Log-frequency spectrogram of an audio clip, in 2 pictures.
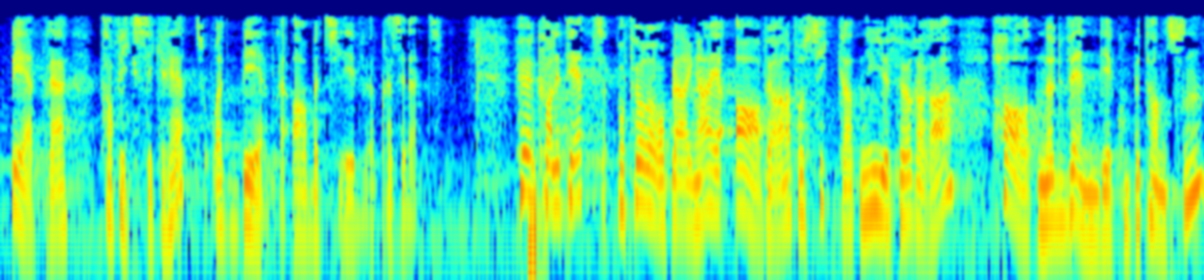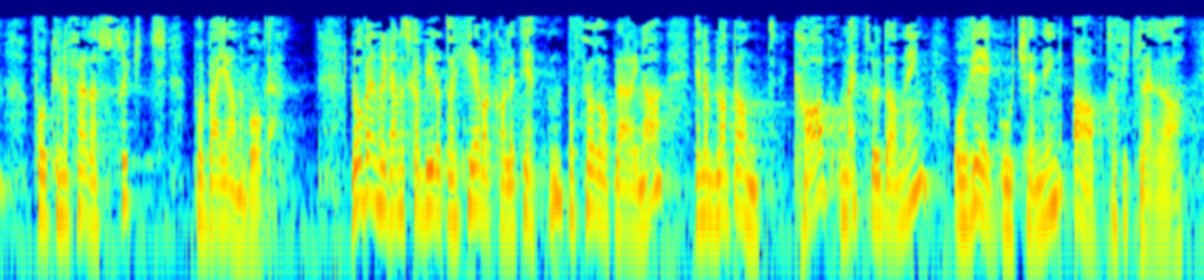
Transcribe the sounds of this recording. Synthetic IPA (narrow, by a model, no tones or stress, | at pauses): b̥eːd̪ɾət̪ʰɾɑfɪksɪkəɾheːt̪ʰɔɛt̪beːd̪ʁə̰ʔɑɾbæɪd̪slḭːʋpʰʁɛ̰sɪd̪ɛ̰nt̪ | høːɡ̚kʰʋɑlɪt̪ʰeːt̪pʰɔføːʁɑɔplæːɾɪŋɑæɑːʋjøːɾʁɑnəfɔɾsɪkʁəɑt̪nyːəføːʁɑʁɑhɑɾd̪n̩ːœd̪ʋɛnd̪ɪəkʰʊmpət̪ʰɑnsn̩fɔɾɔkʰʉnəfæʁd̪ɑst̪ɾʏkt̪pʰɔʋæɪɑnəʋo̰ːʁə̰ | loːʋɛnd̪ʁɪŋɑnəskɑlbiːd̪ɾɑːt̪ʰɪlheːʋɑkʰʋɑlɪt̪ʰeːt̪npʰɔføːʁɑɔplæːɾɪŋɑjɛnːɔmblɑnt̪ɑːnt̪kʰʁɑːʋɔ̰mɛt̪əʁʉːt̪̚d̪ɑnːɪŋʔɔʁeːɡʊɕɛnːɪŋɑʋt̪ʰʁɑfɪkːlæ̰ːʁɑʁɑ̰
